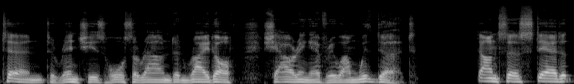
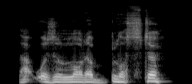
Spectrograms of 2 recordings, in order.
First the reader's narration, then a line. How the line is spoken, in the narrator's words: grumbled Downside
